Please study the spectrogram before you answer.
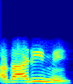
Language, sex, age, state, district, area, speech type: Hindi, female, 60+, Uttar Pradesh, Jaunpur, urban, conversation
